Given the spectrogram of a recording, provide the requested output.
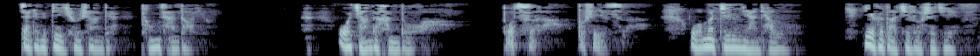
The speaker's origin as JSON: {"language": "Chinese", "country": "China", "said": "我们中国人这老人常讲啊，佛弟子要给佛贴金呢"}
